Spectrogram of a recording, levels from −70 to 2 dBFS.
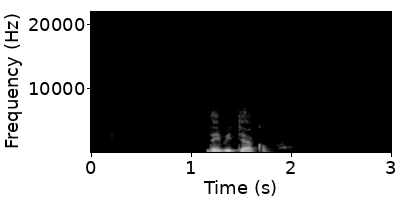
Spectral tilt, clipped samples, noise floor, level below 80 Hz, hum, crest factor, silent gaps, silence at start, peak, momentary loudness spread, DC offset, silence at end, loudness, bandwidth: -7 dB/octave; under 0.1%; -81 dBFS; -66 dBFS; none; 22 dB; none; 1.15 s; -8 dBFS; 21 LU; under 0.1%; 1.25 s; -24 LUFS; 7 kHz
